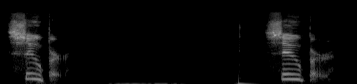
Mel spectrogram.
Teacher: It sounds louder. And the second part, not so clear, right? It sounds a little softer than the first one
